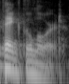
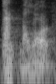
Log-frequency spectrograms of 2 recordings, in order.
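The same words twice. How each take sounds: First: It is said in a plain, normal voice. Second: It is said in a Smeagol-like, creepy voice.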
